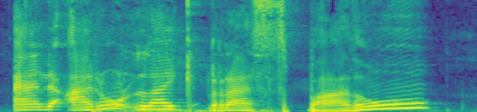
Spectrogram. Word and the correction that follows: reposado: Raspado? Is that how you say it? – No, reposado.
